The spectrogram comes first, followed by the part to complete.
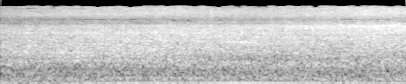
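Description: Road traffic noise on a wet street: a steady hiss over a low rumble that grows a little louder about half a second in.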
